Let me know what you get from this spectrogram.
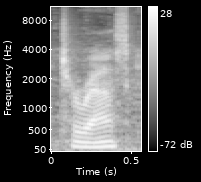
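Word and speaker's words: Tarrasque: myself won't be the last mostly here to pronounce tarask according google that's jeff's okay well terrasque it is then google is never wrong apparently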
